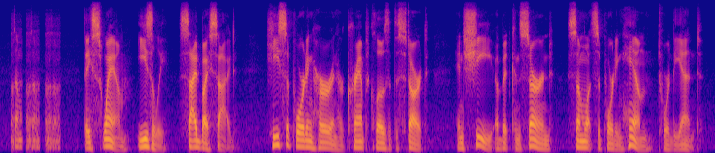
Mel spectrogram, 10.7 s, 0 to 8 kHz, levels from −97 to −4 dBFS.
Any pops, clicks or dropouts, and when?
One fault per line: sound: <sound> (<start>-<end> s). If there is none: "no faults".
sound: laugh (0.2-0.9 s)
